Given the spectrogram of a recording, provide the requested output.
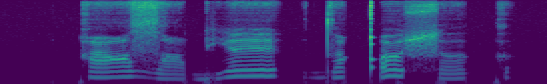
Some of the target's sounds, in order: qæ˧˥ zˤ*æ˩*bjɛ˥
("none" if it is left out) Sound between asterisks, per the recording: æ˩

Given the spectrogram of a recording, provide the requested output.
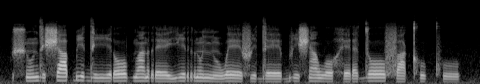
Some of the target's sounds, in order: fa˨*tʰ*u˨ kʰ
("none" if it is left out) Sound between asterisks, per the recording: kʰ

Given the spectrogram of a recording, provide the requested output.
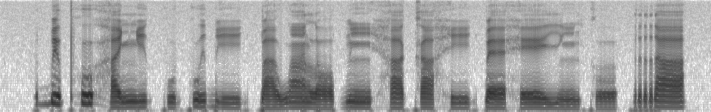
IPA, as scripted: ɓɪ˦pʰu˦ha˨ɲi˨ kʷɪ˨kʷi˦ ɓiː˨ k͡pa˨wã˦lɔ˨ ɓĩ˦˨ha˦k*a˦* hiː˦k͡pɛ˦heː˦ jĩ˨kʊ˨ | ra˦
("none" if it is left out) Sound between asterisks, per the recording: a˦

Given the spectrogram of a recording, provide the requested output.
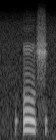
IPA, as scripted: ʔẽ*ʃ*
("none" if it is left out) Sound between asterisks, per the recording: ʃ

